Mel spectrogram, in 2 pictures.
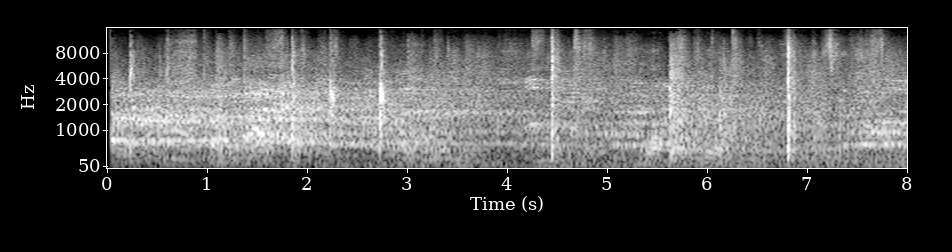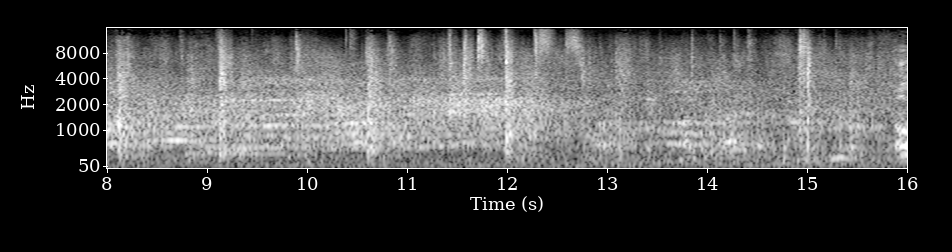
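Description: Tennis rally on an indoor hard court: sharp pops of racket strikes and ball bounces, about a dozen spaced a second or two apart, over a steady murmur of voices.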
